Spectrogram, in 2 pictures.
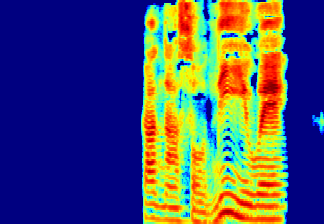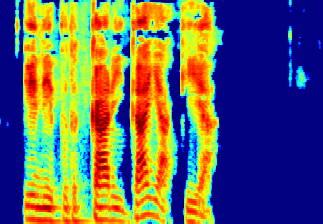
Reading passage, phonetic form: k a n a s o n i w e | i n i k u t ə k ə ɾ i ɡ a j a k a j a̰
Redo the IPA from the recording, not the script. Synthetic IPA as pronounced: k a n a s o n i w e | i n i p u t ə k a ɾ i ɡ a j a k i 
